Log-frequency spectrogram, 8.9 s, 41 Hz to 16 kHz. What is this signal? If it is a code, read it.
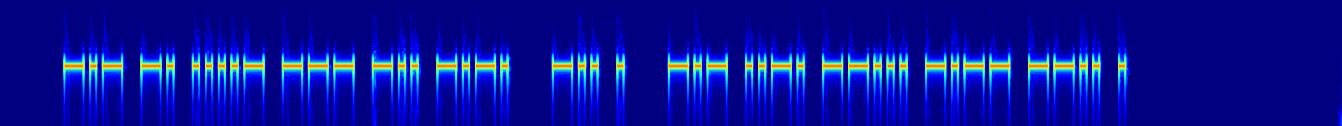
Morse code, heard as a keyed tone, about 28 wpm, 700 Hz. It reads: KN4ODC DE KF7YZE
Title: USA Callsign DE Callsign 28wpm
